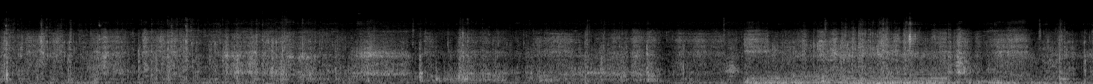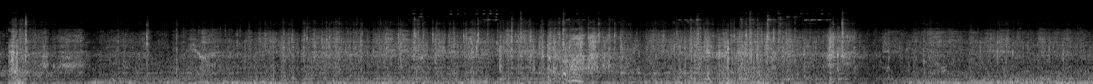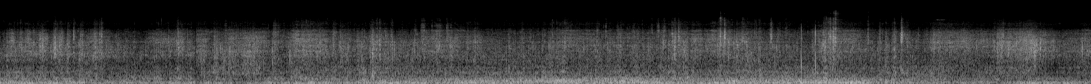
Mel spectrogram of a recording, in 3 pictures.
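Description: Mongoose Ardor X1 mountain bike riding a dirt singletrack: the frame and drivetrain rattle with frequent clicks and knocks over bumps, and the tyres crunch on dirt and stone. A low rush from wind on the microphone comes in after several seconds.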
